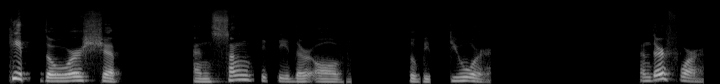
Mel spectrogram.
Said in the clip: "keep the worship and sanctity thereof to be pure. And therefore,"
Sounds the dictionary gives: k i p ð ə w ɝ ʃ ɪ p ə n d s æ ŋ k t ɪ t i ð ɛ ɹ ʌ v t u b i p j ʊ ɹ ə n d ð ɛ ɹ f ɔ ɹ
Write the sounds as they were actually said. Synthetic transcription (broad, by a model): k i p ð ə w ɝ ʃ ɪ p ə n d s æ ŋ t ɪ t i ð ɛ ɹ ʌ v t u b i p j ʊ ɹ ə n d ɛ ɹ f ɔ ɹ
